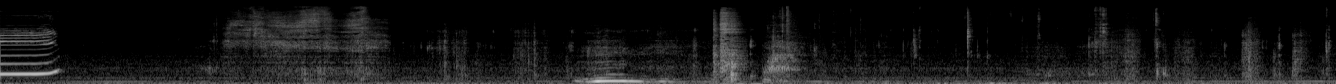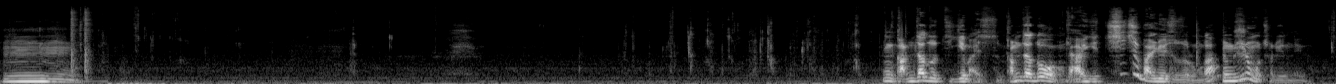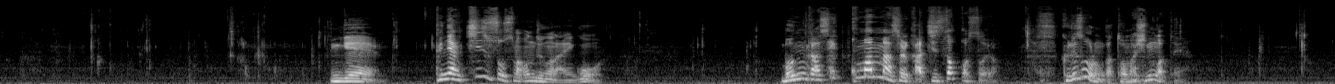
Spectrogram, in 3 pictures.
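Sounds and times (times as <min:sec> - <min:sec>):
person humming: 0:00.0 - 0:00.6, 0:05.8 - 0:08.1, 0:13.4 - 0:14.3
chewing and slurping: 0:01.8 - 0:05.9, 0:07.8 - 0:13.4, 0:18.6 - 0:22.2.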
